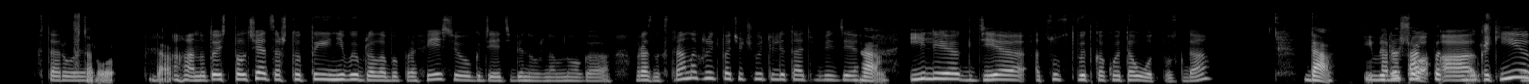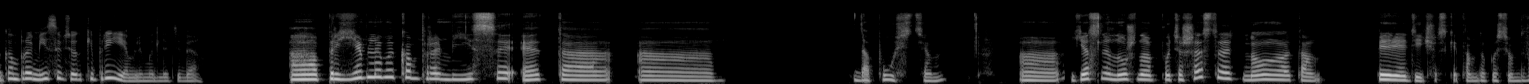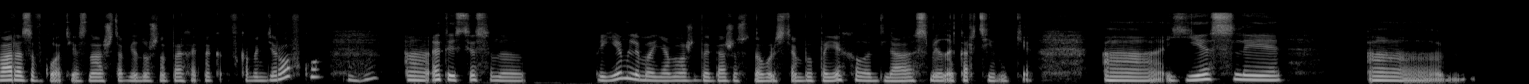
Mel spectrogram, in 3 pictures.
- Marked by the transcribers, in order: tapping
- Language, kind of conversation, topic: Russian, podcast, Как вы выбираете между семьёй и карьерой?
